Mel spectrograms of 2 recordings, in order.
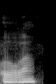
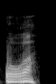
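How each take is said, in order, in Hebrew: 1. ההטעמה על ההברה הראשונה. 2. ההטעמה על ההברה האחרונה. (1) "כבר אל תקריא לעצמך אורה" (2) "אורה מלרע"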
